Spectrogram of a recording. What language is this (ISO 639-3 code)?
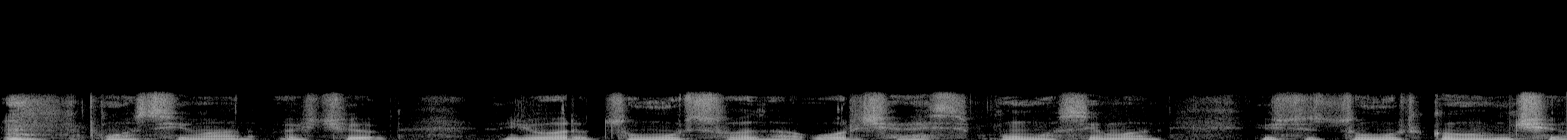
kas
